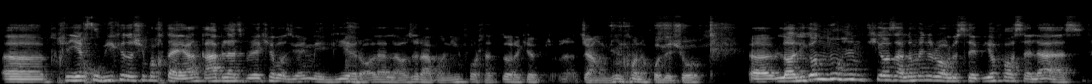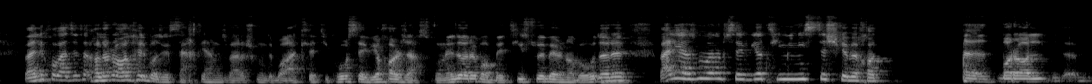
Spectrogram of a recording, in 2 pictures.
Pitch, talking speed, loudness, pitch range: 135 Hz, 190 wpm, -31 LUFS, 115-185 Hz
